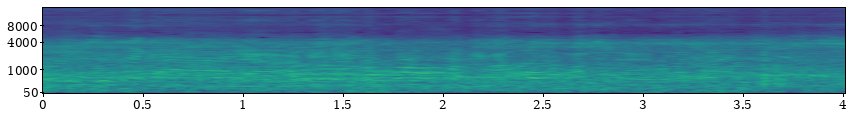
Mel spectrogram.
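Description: Indistinct voices of people talking, a steady mix of chatter.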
